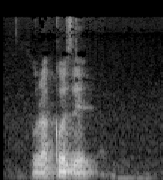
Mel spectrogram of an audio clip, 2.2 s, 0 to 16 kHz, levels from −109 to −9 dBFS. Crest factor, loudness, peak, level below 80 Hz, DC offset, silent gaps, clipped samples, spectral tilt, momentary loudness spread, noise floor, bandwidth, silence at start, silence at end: 20 dB; -30 LUFS; -12 dBFS; -54 dBFS; under 0.1%; none; under 0.1%; -6.5 dB/octave; 15 LU; -64 dBFS; 11.5 kHz; 0.4 s; 0.95 s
